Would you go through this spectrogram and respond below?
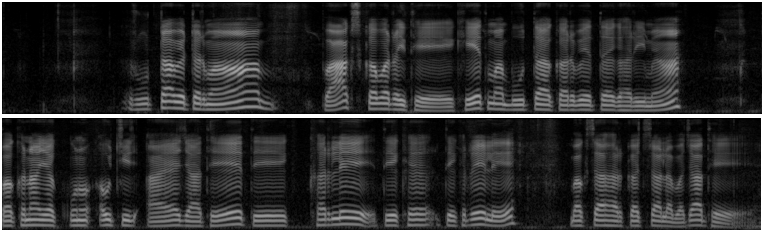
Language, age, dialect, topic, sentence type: Chhattisgarhi, 41-45, Northern/Bhandar, agriculture, statement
